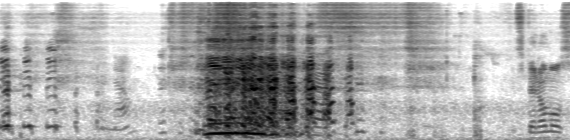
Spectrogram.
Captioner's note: laughter; more laughter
